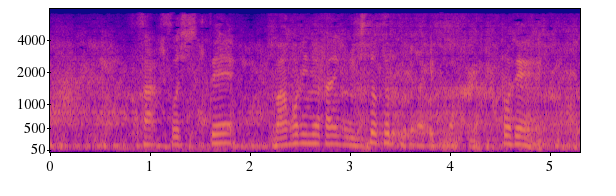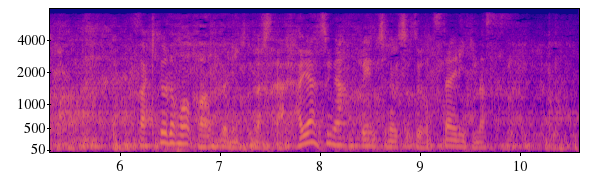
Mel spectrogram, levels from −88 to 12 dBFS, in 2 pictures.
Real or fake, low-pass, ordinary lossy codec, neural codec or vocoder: fake; 7.2 kHz; MP3, 32 kbps; codec, 16 kHz, 4 kbps, X-Codec, HuBERT features, trained on LibriSpeech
